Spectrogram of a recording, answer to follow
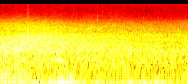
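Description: Stadium crowd ambience: the even murmur of a large crowd, easing slightly.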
